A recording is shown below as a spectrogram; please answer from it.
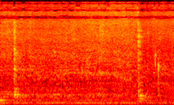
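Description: Spice paste for meat being sautéed in a pan, a steady broadband sizzle with a few sharp scraping stir strokes near the start and end.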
